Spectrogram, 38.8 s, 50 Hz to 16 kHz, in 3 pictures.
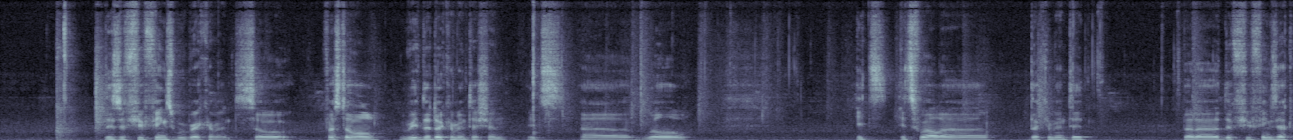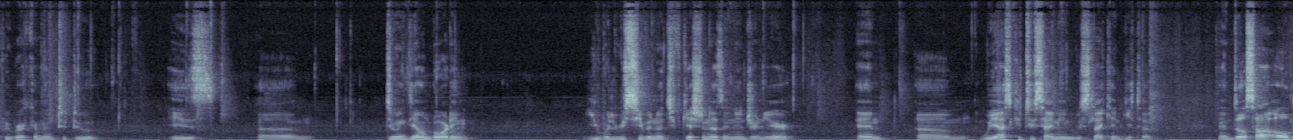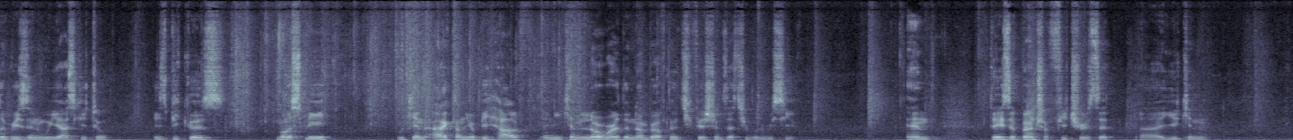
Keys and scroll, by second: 5.3 alt+super+Right, 7.7 alt+super+Left, 10.7 alt+super+Right, 13.7 Right, 15.0 Right, 17.4 Right, 20.9 Right.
